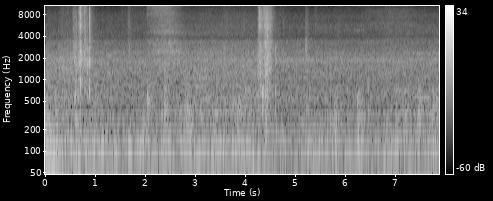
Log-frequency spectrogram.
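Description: Sampoorn Kranti Express sleeper coach heard from inside as the train runs: a steady low rumble, broken by two brief loud noises about a second in and just past the middle.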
